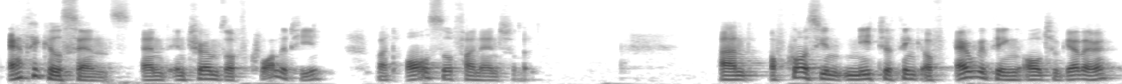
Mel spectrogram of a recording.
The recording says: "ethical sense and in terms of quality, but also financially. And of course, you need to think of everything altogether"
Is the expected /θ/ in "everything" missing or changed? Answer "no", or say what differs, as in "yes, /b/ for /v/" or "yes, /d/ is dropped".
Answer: no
